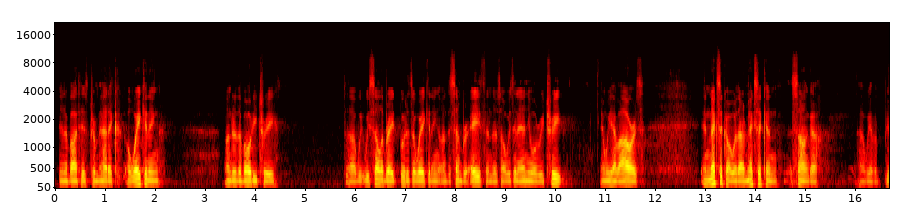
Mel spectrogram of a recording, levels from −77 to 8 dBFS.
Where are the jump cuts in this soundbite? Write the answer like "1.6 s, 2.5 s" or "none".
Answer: 5.8 s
